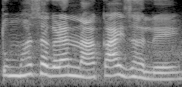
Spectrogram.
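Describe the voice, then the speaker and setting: A young heroine asks again and again what everyone is laughing at, confused and embarrassed, as voiced by the woman reading the story. Her voice is light and fairly high, with a faint hiss behind it. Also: lively intonation, normal speed, pushed and bright. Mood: flustered.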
